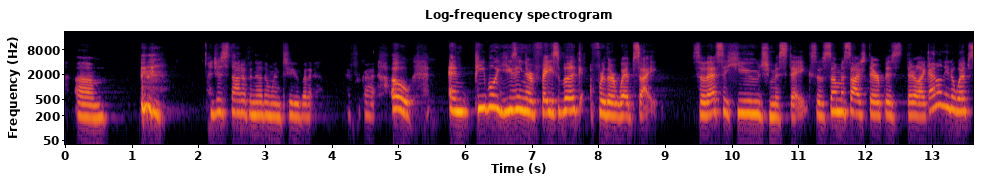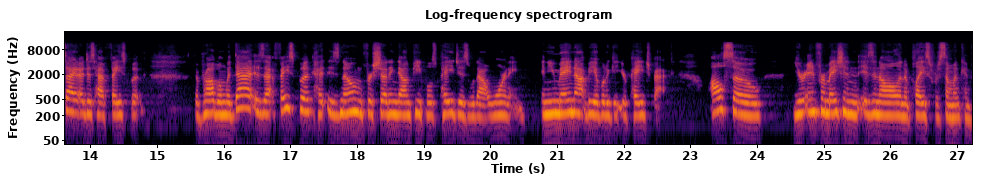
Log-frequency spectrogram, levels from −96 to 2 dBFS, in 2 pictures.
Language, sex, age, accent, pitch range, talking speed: English, female, 40-59, American, 195-245 Hz, 175 wpm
